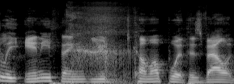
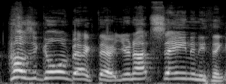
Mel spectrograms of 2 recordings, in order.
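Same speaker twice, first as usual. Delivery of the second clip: mock parent calling back, higher; raised voice to the back seat; 12 semitones higher, 5 dB louder than usual. Parent yelling to kids in back.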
